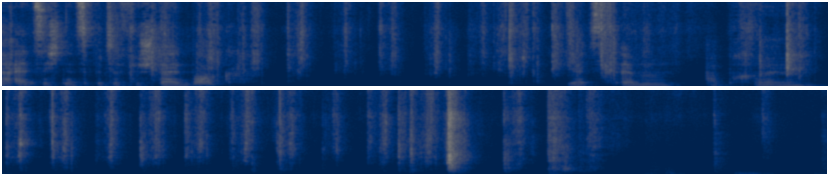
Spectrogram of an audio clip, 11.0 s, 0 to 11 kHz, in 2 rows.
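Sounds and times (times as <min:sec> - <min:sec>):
cards shuffled by hand: 0:00.8 - 0:04.4, 0:05.0 - 0:09.5.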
